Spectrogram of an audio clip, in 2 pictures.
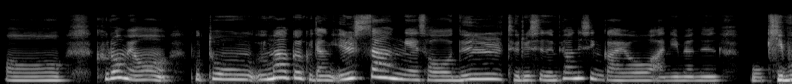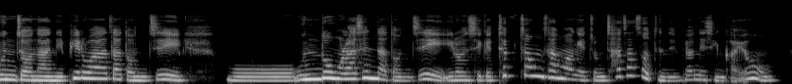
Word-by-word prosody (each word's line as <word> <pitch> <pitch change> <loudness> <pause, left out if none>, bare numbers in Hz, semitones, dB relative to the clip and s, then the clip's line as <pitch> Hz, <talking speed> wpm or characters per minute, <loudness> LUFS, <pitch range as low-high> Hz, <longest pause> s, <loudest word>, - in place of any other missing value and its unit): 어. 185 0 -3 0.3
그러면 215 - 0 0.2
보통 230 -2 -2
음악을 285 +5 +3
그냥 200 -5 -3
일상에서 235 - +2
늘 240 +4 +2
들으시는 195 -1 -5
편이신가요 200 -10 -2
아니면은 180 0 -5 0.3
뭐 170 0 -10
기분 205 +4 +3
전환이 190 -3 +3
필요하다든지 230 -7 +1 0.4
뭐 175 -2 -3
운동을 255 +4 +7
하신다든지 235 - +2
이런 190 +2 -3
식의 185 -1 -6
특정 400 - -3
상황에 265 - -2
좀 180 -2 -5
찾아서 360 - -6
듣는 175 -7 -8
편이신가요? 205 +1 -5
205 Hz, 265 characters per minute, -23 LUFS, 185-260 Hz, 0.4 s, 운동을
